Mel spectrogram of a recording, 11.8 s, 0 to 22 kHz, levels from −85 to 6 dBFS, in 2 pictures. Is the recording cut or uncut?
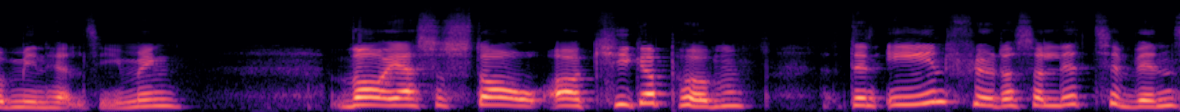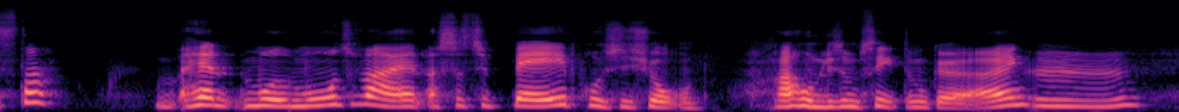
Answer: uncut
